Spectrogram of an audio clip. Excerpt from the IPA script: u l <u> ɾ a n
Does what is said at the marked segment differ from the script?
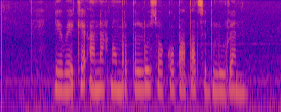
no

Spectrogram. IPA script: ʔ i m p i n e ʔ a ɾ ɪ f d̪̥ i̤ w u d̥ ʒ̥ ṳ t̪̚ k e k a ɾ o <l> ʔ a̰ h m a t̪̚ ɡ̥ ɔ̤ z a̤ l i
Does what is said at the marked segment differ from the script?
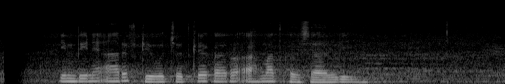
yes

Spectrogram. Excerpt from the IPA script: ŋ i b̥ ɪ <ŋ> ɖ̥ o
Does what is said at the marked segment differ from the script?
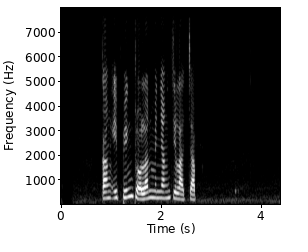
no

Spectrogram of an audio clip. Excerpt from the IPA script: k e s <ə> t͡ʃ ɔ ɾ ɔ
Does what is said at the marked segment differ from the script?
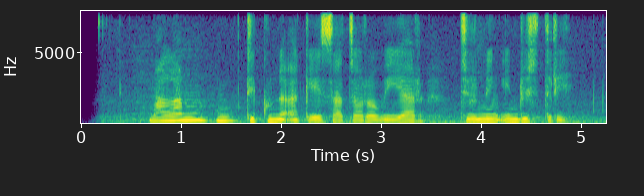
yes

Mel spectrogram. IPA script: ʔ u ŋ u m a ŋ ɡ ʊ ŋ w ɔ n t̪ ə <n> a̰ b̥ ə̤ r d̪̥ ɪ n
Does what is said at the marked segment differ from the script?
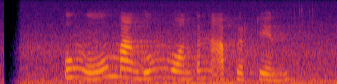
no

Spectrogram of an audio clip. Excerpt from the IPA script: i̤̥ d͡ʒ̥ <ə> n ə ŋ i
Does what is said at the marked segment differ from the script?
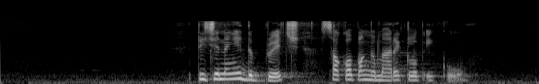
no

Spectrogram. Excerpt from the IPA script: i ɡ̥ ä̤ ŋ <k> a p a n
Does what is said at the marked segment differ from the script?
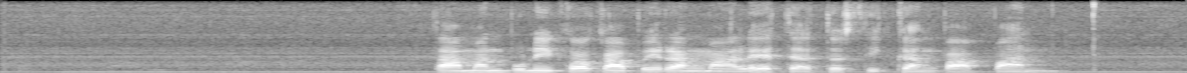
yes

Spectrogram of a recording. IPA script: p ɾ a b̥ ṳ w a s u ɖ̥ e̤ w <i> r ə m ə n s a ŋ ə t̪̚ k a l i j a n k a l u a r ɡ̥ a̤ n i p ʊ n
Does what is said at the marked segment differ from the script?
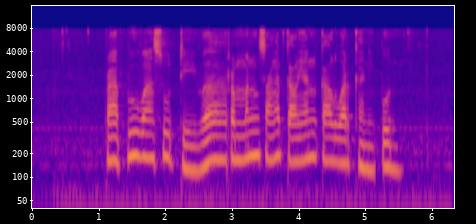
yes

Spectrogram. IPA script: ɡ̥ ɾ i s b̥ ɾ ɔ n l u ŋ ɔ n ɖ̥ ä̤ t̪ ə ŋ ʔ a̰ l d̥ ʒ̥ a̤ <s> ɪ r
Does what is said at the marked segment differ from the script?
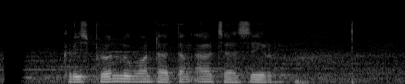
no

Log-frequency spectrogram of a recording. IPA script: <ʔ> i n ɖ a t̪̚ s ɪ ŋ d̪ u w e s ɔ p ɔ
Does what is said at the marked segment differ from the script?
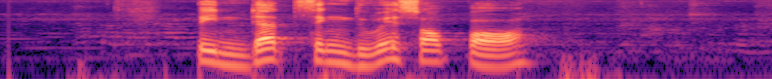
yes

